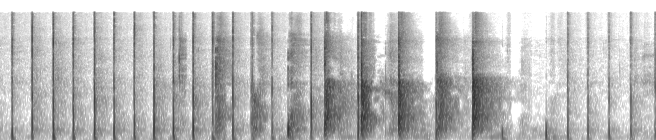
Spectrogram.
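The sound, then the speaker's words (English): A burst of rhythmic, celebratory hand clapping, steady sharp claps with a brief flurry of overlapping voices cheering in the middle, then a few final claps as it winds down. “Can we all just have a celebratory clap right now?”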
